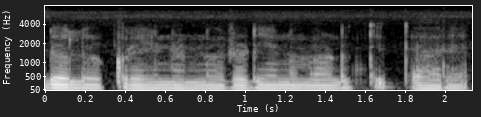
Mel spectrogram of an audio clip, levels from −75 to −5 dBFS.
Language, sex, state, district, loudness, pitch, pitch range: Kannada, male, Karnataka, Koppal, -18 LUFS, 105 Hz, 100-105 Hz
